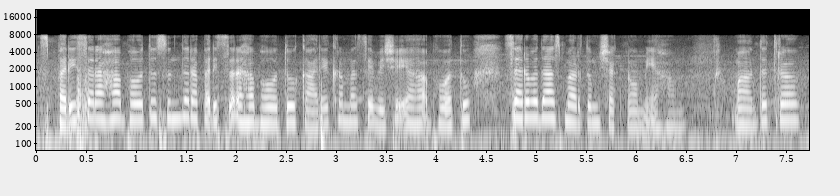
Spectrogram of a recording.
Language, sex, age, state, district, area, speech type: Sanskrit, female, 30-45, Karnataka, Dharwad, urban, spontaneous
